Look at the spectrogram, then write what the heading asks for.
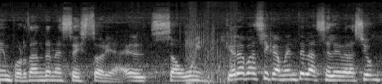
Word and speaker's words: Samhain: Es así pues que se crea algo conocido como el samaín, que no se pronuncia de esa forma, en realidad tiene una pronunciación extraña. Es como sain, sain, algo así.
